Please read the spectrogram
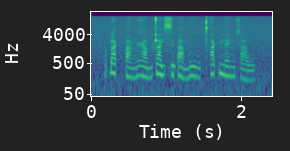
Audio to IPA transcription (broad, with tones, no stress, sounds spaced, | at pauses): ɓ a˦˥ k̚ ʔ a˨˩˦ ŋ ɣ a˨˩˦ m ʈ a˧ j s ɨ˧˥ ʔ a˨˩˦ m ɣ ɨ˨˩ w t̪ʰ a˦˥ k̚ n ɛ˧ ŋ x a˨˩ w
